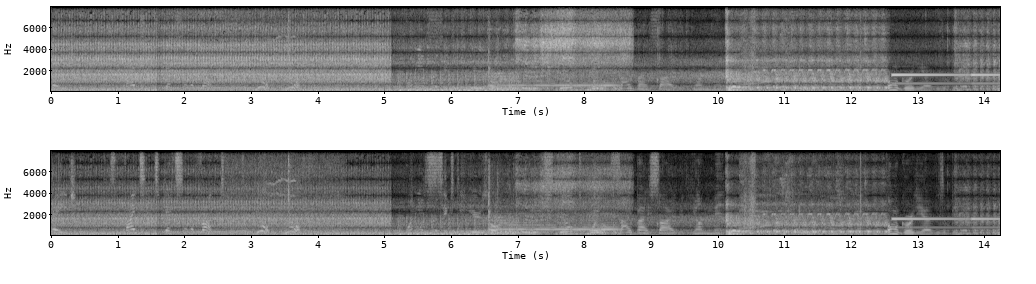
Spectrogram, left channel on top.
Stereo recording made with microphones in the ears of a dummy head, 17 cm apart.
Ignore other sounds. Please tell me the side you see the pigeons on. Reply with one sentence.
You can hear the pigeons in the centre.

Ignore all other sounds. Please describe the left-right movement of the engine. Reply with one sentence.
In this clip you hear the engine stay in one place.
